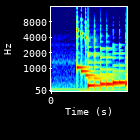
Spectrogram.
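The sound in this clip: A phone ringtone signals an incoming call on a live call-in talk program. It is a short electronic melody: a quick run of descending notes, then a steady series of pulsing tones over a low constant hum.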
